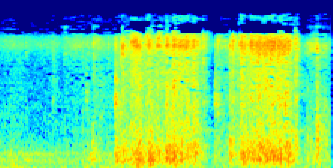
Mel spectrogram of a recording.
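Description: A Prime domestic sewing machine running, stitching a seam in cotton fabric. A rapid run of needle strokes starts about three-quarters of a second in, with a brief dip partway through.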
